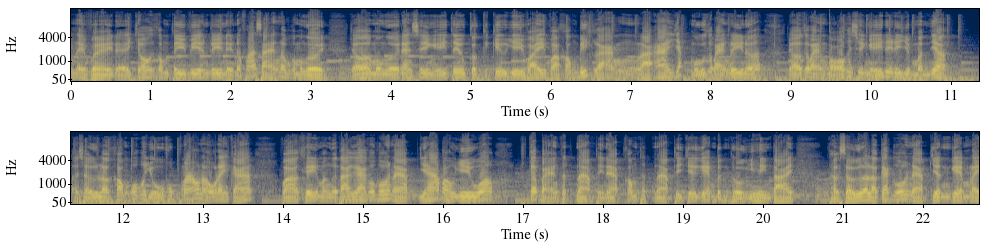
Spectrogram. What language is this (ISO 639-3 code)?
vie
